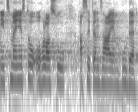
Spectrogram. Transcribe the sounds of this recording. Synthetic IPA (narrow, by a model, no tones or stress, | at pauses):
ɲɪt͡smɛːɲɛst̪oɦoʔoɦlasu | ʔasɪt̪ɛnzaːjɛmbudɛ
